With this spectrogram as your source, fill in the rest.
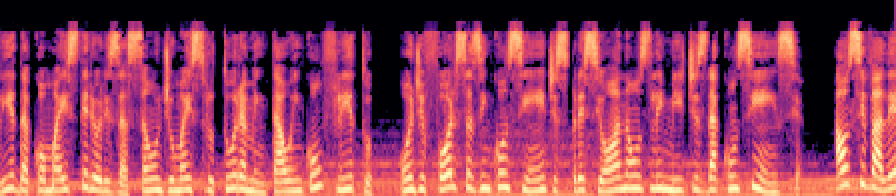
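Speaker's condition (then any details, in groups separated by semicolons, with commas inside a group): No condition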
